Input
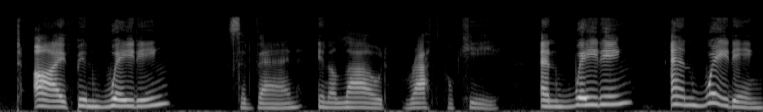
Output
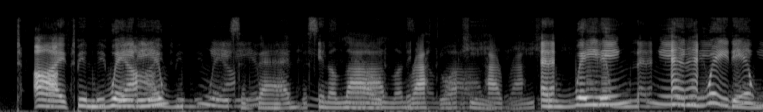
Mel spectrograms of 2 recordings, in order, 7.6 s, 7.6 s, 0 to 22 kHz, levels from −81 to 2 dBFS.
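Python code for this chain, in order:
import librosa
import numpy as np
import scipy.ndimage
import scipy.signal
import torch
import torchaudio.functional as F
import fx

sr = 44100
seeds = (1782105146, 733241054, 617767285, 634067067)

y = fx.reverse_delay(x, sr, ms=456, wet_db=-5)
y = fx.high_shelf(y, sr, hz=fx.line((1.59, 9400.0), (2.72, 6000.0)), db=-11.0, at=(1.59, 2.72), fade=0.02)
y = y + 10.0 ** (-16.5 / 20.0) * np.pad(y, (int(978 * sr / 1000.0), 0))[:len(y)]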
